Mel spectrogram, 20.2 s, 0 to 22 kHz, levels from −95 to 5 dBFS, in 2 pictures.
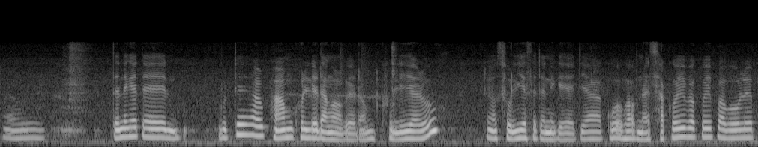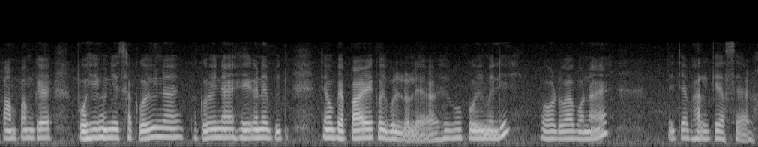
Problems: background sounds at intervals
